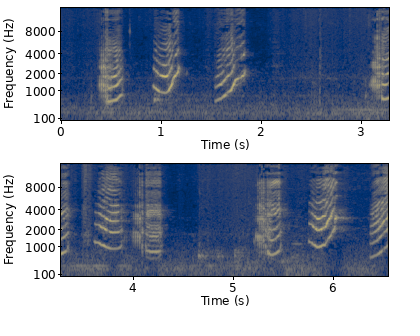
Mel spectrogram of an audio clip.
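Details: Pet green ringneck parrot calling in loud bursts of bent, harmonic squawks, three quickly at first, a short pause, then a further group of similar calls in close succession.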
